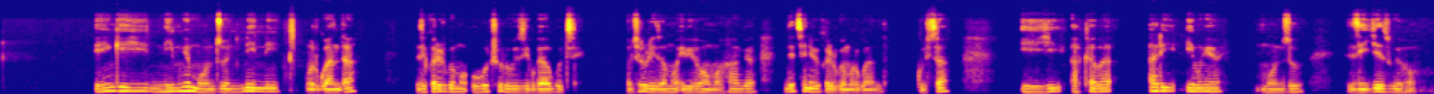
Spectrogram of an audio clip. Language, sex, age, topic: Kinyarwanda, male, 18-24, finance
